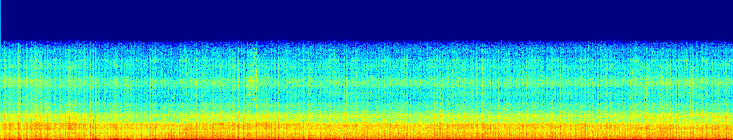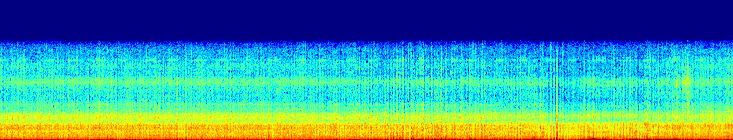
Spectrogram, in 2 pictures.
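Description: A vehicle's engine running steadily at low speed, heard from inside the cab while driving through floodwater, with water splashing against the vehicle. Near the end the engine note briefly drops and climbs again.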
